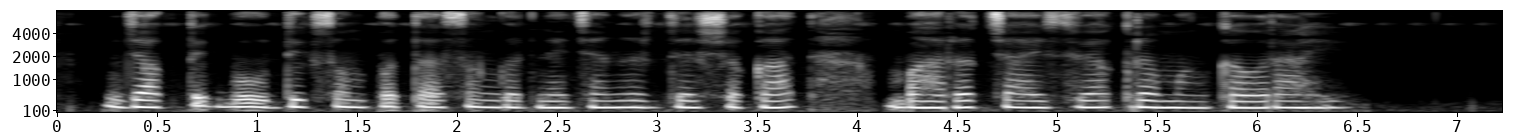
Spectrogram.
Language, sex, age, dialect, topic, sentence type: Marathi, female, 18-24, Northern Konkan, banking, statement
